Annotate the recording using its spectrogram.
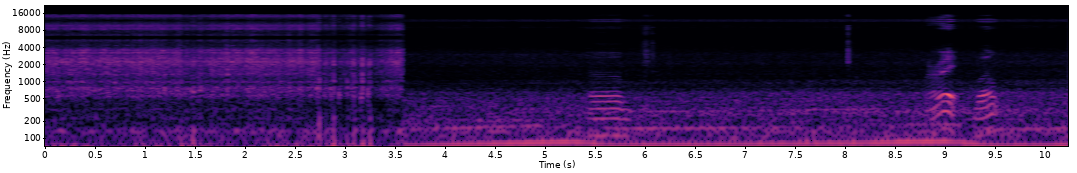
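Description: A loud rushing noise for the first three and a half seconds that cuts off abruptly, then a vehicle engine idling with a steady low hum, heard from inside the vehicle.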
